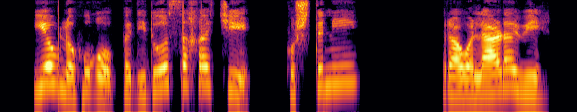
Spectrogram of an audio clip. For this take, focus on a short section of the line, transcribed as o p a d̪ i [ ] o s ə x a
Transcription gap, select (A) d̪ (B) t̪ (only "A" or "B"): A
